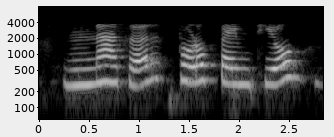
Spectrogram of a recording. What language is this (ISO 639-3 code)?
guj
